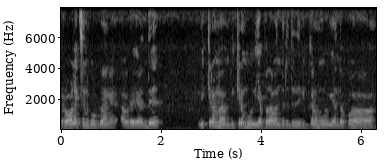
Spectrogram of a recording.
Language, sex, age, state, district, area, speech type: Tamil, male, 18-30, Tamil Nadu, Namakkal, rural, spontaneous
